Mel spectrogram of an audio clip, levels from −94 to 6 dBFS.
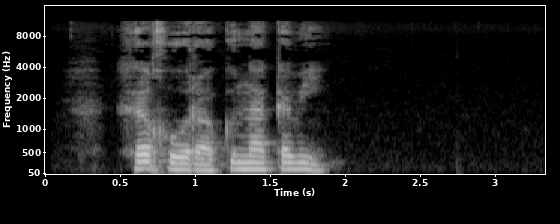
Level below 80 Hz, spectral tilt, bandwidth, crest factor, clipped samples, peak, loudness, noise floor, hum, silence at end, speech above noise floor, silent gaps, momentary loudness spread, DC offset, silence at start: -64 dBFS; -6 dB/octave; 11.5 kHz; 18 dB; under 0.1%; -6 dBFS; -23 LUFS; -74 dBFS; none; 1.5 s; 52 dB; none; 13 LU; under 0.1%; 0.5 s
